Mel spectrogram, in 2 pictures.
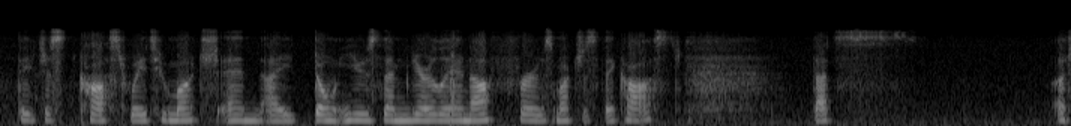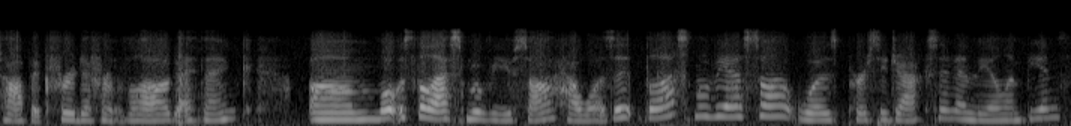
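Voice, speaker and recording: A woman's voice: mid-range voice, a bit bright, slight background noise, poor audio. A young woman from Massachusetts chatting casually on her home video blog, gushing and rambling with enthusiasm, recorded on a camera mic. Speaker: vlogger.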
